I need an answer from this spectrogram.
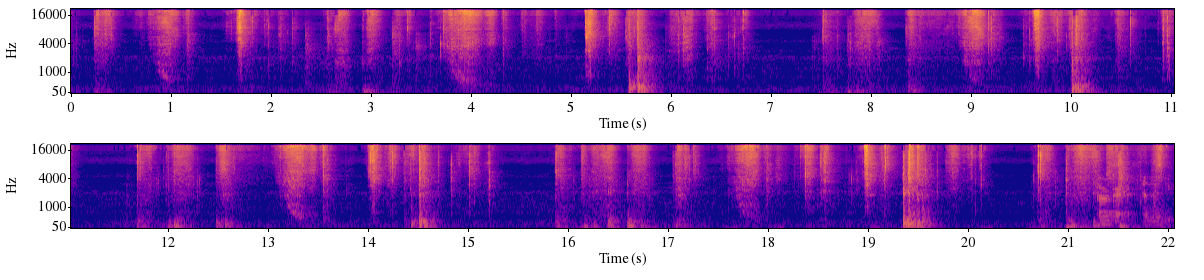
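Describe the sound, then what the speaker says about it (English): Painter's tape is pulled off the roll and pressed across a wooden sign in repeated sharp ripping and crackling bursts, close and fairly loud, with a voice faintly present between them. "So if you've got some painter's tape, take that and tape across"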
